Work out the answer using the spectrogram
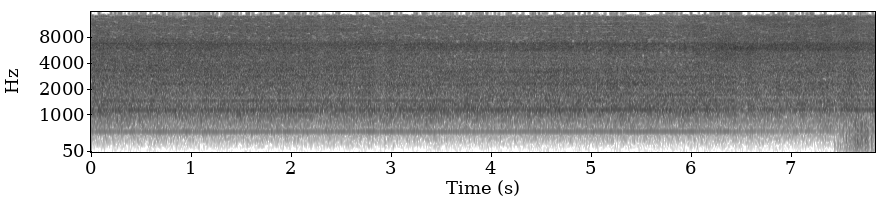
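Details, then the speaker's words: Maktec MT971 4-inch 850 W angle grinder, being repaired for a shorted armature with a blown commutator, gives a smooth, even high-pitched whine without flutter or rattle; electrics check out normal, running healthy. "โอเคครับไฟโอเคปกติดีทุกอย่างนะครับ"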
